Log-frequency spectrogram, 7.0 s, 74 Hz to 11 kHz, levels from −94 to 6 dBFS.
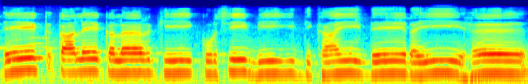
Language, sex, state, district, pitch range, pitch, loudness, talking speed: Hindi, male, Rajasthan, Jaipur, 145-155 Hz, 150 Hz, -15 LUFS, 85 wpm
